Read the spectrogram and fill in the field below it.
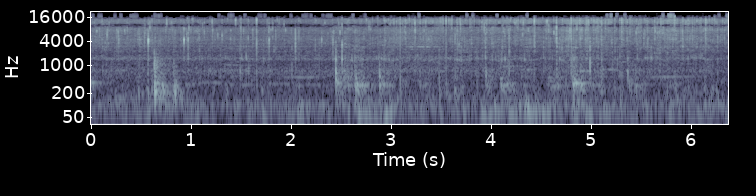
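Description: Thinly sliced onions fry in oil with cinnamon and cloves for a prawn and sorrel-leaf curry, producing a continuous close sizzle and crackle with occasional scraping stirs and no voices.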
